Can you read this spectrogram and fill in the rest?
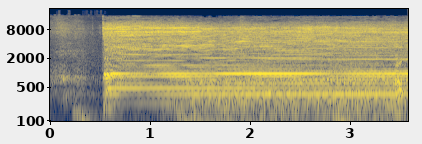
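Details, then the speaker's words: Welding machine at switch-on: loud, harsh mains buzz snaps on and holds steady; owner suspects metal shavings stuck in the TIG arc relay, noise has come and gone before but persists now. Welder buzzing at start-up. "I think the uh the relay in there that's used for like TIG, so the arc isn't on all the time. I think it's got some stuff like some metal shavings or something stuck in it cuz it's it does it's did it before a couple times and then it seems to go away."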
